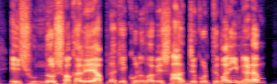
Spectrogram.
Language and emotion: Bengali, happy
